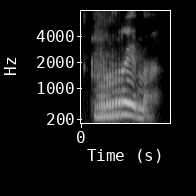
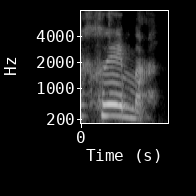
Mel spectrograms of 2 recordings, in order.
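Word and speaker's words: ῥῆμα: Y ya no vamos a pronunciar rema, vamos a pronunciar gema más eh más más pronunciado la gema. Entonces es como que va suprimiendo esta consonante y en la pronunciación va a ser gemma, ya no rema.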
